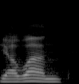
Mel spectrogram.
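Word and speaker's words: יָוָן: nation is mentioned with Yavan, which would have been pronounced Yawan in biblical Hebrew, which is iron in Greece.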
